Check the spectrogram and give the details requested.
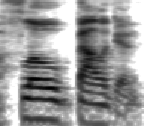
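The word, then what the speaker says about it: Flo Balogun: Uh Paul, when it comes to uh Flo Balagan, that's how you pronounce his name.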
